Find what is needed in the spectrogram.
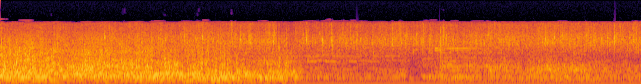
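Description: Thunderstorm sound effect: a loud rumble of thunder with heavy rain, dying down about halfway into steady rainfall with soft music underneath.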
